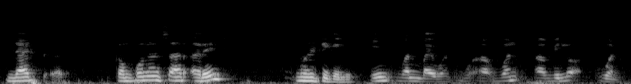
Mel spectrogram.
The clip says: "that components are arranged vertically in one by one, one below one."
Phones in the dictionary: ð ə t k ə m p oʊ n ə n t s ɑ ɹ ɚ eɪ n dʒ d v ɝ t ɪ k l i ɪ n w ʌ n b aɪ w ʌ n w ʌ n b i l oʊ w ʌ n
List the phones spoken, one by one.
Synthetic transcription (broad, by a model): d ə t k ə m p oʊ n ə n t s ɑ ɹ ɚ eɪ n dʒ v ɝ t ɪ k l i ɪ n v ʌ n b aɪ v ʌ n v ʌ n b i l oʊ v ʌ n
